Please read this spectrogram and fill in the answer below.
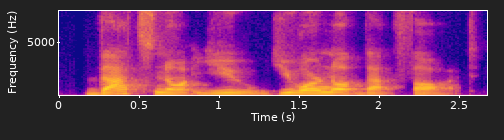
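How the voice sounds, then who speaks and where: On a very clean recording with a silent background, a man with an unremarkable speaking voice talks at a fairly slow pace, with fairly high pitch and lively intonation. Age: 30s. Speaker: artist and entertainer. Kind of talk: casual chat.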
